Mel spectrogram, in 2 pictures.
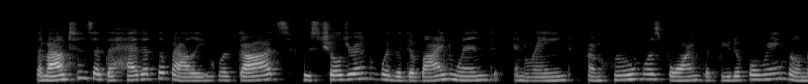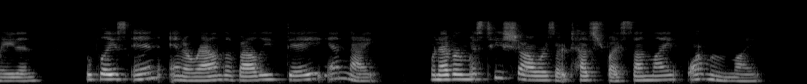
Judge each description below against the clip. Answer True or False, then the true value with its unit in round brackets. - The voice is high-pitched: True (200 Hz)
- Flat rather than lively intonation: False (3.9 semitones)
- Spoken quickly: False (165 wpm)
